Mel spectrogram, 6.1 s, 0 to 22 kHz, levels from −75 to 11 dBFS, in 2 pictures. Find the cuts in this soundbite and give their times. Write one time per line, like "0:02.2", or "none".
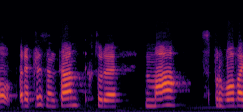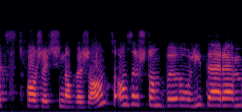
0:01.1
